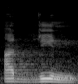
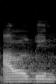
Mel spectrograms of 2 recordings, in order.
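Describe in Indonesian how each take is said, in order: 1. L menyatu ke dalam bunyi D yang ganda. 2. Bunyi L yang jelas terdengar sebelum D. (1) "tapi ad-din" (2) "bukan aldin"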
